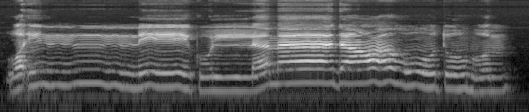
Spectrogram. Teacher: حمزے کو نون مشدد کے ساتھ ملا کر نون پر غنہ کریں گے، نون کو یا کے ساتھ ملا کر ایک الف کی مقدار کھینچیں گے۔ · نون کو یا کے ساتھ ملا کر ایک الف کی مقدار کھینچیں گے۔ کاف کے بعد الف ہے، الف حروف مدہ ہے، ایک الف کی مقدار کھینچتے ہیں۔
